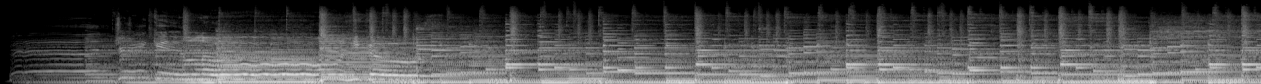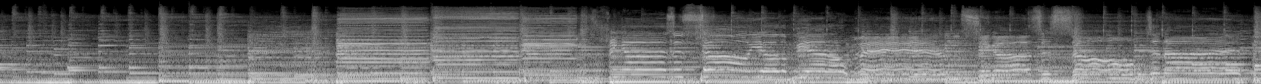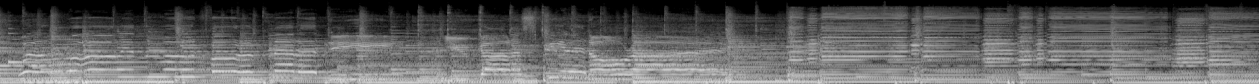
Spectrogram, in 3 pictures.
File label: Piano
